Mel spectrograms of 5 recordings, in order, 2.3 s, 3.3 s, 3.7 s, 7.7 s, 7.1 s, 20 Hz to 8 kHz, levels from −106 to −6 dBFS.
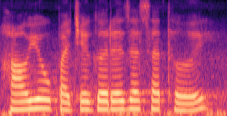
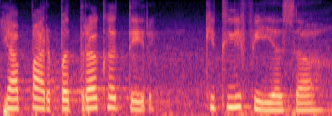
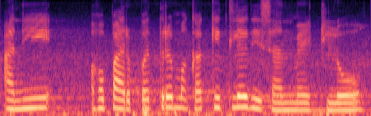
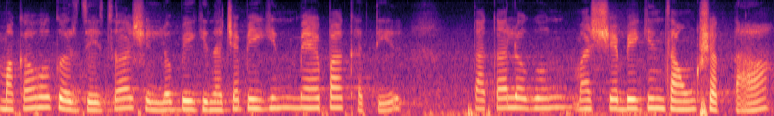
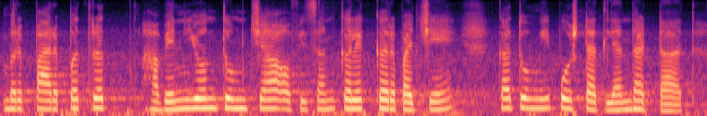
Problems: background sounds at intervals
